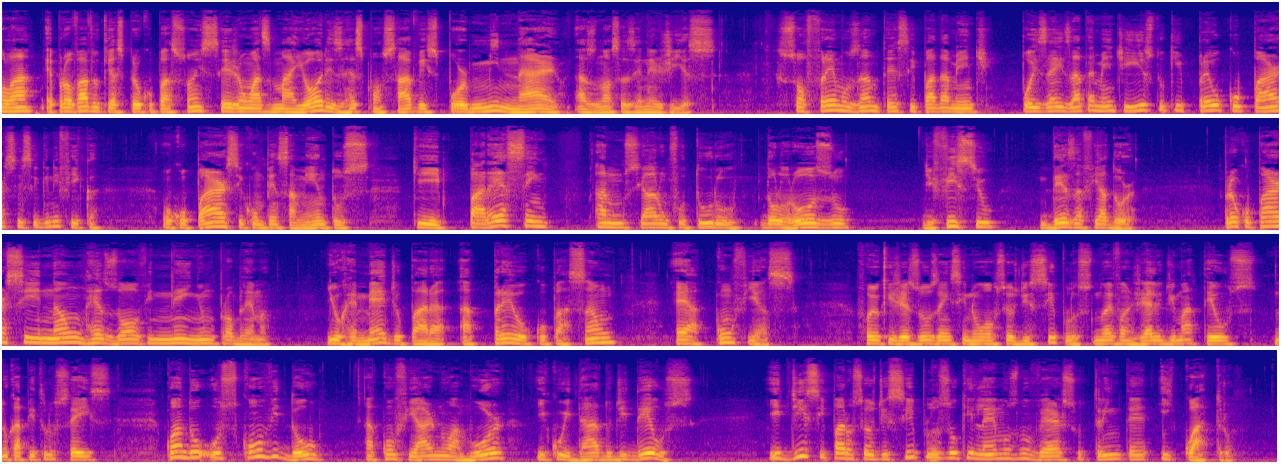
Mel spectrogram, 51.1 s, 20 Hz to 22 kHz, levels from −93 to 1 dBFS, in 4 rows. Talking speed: 100 wpm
